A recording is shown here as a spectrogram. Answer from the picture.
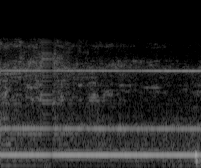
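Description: A steady hum of several held tones, one low and a few higher, unchanging and without any strike or fade.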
